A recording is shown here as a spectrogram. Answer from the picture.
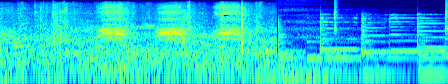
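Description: A crow cawing three times in quick succession over outdoor street noise, followed near the end by background music with clear sustained notes.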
